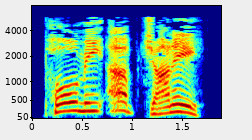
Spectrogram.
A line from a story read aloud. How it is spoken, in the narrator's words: he screamed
